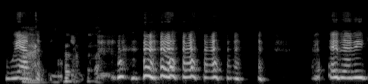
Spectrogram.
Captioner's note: laughs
